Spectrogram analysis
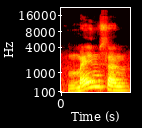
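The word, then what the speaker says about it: mansion: हमला एम ए एन एस आई ओ एन मेंशन मेंशन माने महल आर U double S आई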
